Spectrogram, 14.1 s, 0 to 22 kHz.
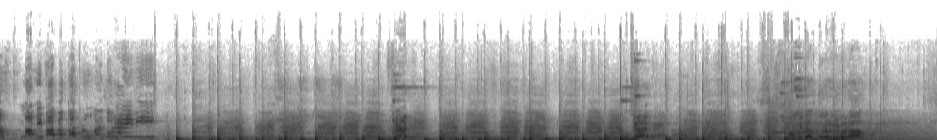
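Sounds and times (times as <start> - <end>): music with quick drum beat: 2.6 - 13.2.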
